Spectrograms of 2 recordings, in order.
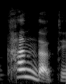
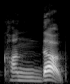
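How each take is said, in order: First: It is pronounced as the noun form. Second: It is pronounced as the verb form. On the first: It means behavior. "명사로 conduct 이러면" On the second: It means to lead or carry out. "동사로 conduct 이렇게 발음하면"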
